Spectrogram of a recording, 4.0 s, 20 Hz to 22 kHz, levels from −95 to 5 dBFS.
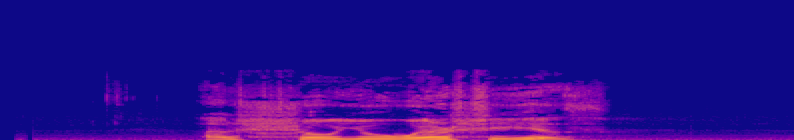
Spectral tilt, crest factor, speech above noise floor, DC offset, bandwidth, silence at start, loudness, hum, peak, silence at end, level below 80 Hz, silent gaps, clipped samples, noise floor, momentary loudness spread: -6.5 dB/octave; 18 dB; 41 dB; under 0.1%; 10.5 kHz; 1.05 s; -27 LUFS; none; -10 dBFS; 1.1 s; -74 dBFS; none; under 0.1%; -67 dBFS; 13 LU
